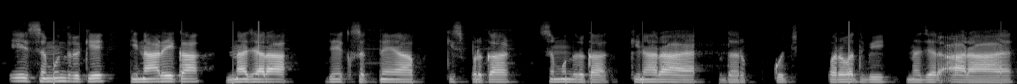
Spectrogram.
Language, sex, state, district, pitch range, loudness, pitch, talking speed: Hindi, male, Uttar Pradesh, Etah, 110-125 Hz, -19 LUFS, 115 Hz, 140 wpm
